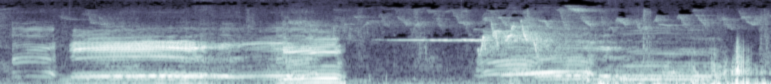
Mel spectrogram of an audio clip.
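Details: A large herd of cattle being driven across a wide grassy pasture, lowing calmly: several long harmonic moos overlap, one after another, with a brief quieter gap midway before more bellowing resumes.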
